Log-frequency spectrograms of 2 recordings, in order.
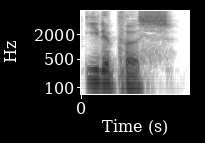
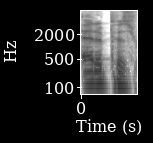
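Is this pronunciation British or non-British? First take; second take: British; non-British. First: It is said in a British pronunciation. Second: It is said in a non-British pronunciation.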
